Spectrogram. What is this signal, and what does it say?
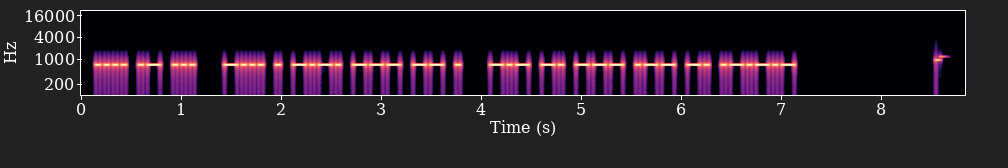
Morse code, heard as a keyed tone, about 28 wpm, 700 Hz. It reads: HAS BECOME KNOWN.
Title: Sentences from Top 1300 Words 28wpm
